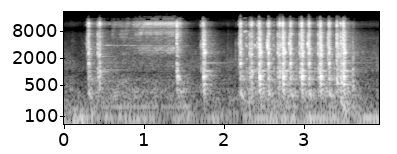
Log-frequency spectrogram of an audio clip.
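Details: Wrecked 5.0 V8 Mustang bought as a non-runner, power wired directly to the starter solenoid: sharp rapid clicks in bursts, several per second, with no cranking; owner suspects a failed starter, not confirmed.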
